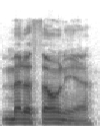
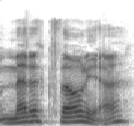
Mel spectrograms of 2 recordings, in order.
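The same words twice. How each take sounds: First: The middle 'ch' sound is left out. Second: The middle 'ch' sound is pronounced. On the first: "you can also just pronounce it" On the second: "is one way to pronounce it"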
